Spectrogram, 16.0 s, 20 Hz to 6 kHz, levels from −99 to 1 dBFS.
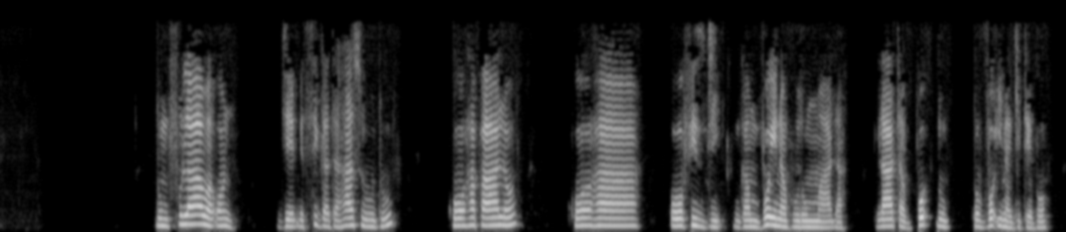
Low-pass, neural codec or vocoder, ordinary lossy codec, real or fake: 5.4 kHz; codec, 24 kHz, 3.1 kbps, DualCodec; MP3, 32 kbps; fake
